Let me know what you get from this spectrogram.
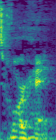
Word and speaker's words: Jorge: Garrig, Baden, Bedell, George, Aduro. – It's Jorge.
